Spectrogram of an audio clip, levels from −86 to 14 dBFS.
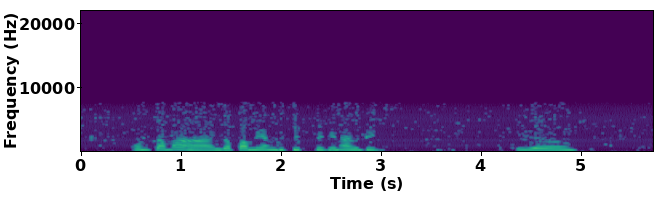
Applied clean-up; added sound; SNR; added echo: classical method spectral subtraction.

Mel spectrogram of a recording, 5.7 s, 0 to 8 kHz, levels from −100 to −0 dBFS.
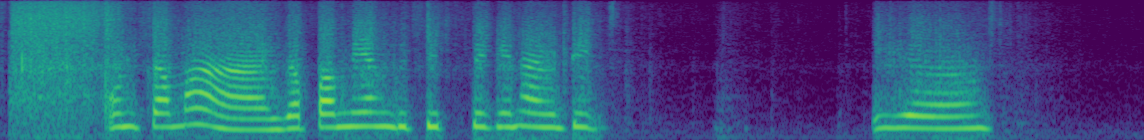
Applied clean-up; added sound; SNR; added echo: neural mask model RNNoise.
